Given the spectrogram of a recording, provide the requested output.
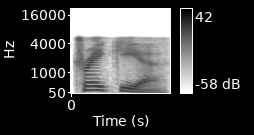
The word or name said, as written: trachea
